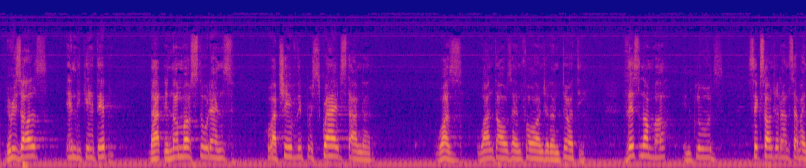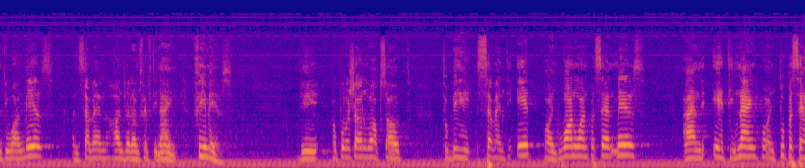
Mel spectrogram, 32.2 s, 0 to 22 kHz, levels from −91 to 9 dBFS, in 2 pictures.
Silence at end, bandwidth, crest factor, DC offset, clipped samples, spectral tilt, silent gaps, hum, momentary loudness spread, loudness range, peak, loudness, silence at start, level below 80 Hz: 0 s; 17 kHz; 20 dB; under 0.1%; under 0.1%; -5 dB/octave; none; 50 Hz at -45 dBFS; 22 LU; 5 LU; -6 dBFS; -24 LUFS; 0 s; -40 dBFS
